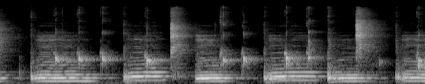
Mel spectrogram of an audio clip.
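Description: Beginner-level beatbox, the 'first week' stage: a simple, steady mouth-made beat of short hummed, pitched notes, with a hissing snare sound about every two seconds.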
